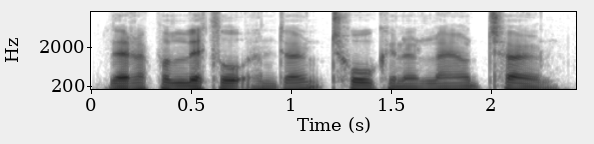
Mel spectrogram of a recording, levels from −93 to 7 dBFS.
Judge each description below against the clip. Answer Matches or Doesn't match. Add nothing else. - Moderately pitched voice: Doesn't match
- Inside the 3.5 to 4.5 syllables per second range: Doesn't match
